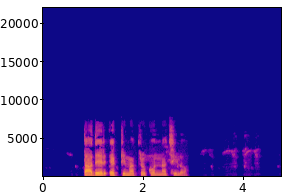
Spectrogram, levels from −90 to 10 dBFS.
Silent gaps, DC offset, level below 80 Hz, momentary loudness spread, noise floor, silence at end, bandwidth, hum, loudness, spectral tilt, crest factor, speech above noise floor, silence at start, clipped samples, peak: none; under 0.1%; -62 dBFS; 12 LU; -64 dBFS; 1.9 s; 7.4 kHz; none; -19 LUFS; -6.5 dB/octave; 20 dB; 46 dB; 0.85 s; under 0.1%; -2 dBFS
